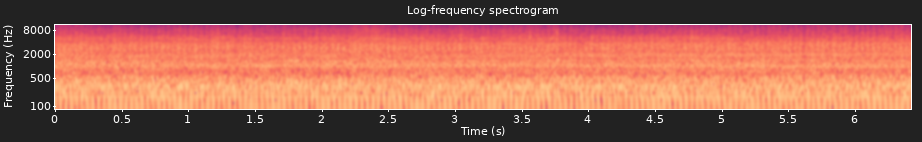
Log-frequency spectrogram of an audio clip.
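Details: Murray small engine after carburetor cleaning, run with a jumper-cable battery: steady, even buzzing beat at constant speed with no misses or surging; runs cleanly and sounds healthy.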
